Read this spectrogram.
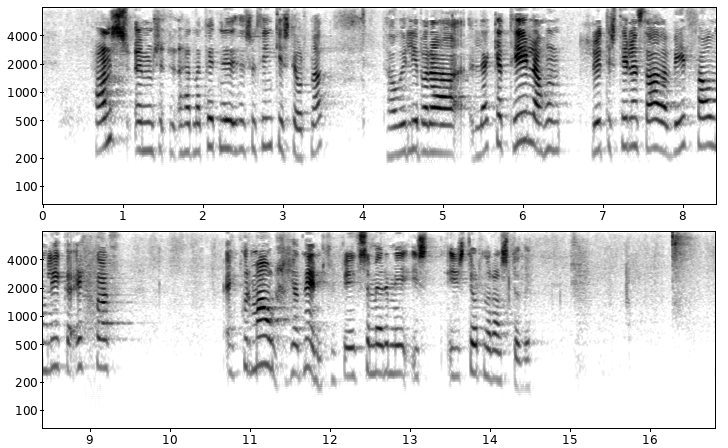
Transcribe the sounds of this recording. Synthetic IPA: hansʏmhɛt̪nakʰvɛt̪nɪðθɛsːʏθiɲcɪst̪jowɾt̪nað | θawvɪljɛpaːɾalɛcːat̪ʰɪlaðɦun | l̥ʏːt̪ɪst̪ʰɪlʏmθaðaðvɪðfaːwʏmliːkaʔejhkvað | ejŋ̥kvʏɾmaːwlçɛt̪nɪnvɪðsɛmɛɾʏmiist̪jowɾt̪naɾanst̪œːðʏ

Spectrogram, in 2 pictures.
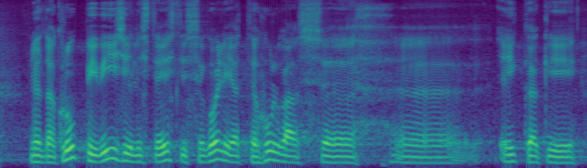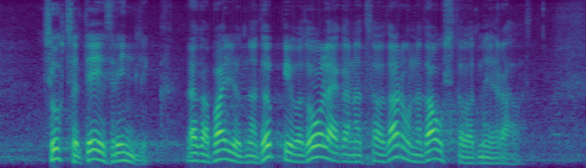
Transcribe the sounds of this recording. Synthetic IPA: niøld̪ɑkrupːˑiviːsilist̪e̞eːsʲt̪isːe̞ko̞lʲːijɑt̪ːˑe̞ɦulɡ̥ɑs | ikˑːɑɡ̥i | suht̪selt̪e̞ːsrind̪lḭk | væɡɑpɑlʲjud̪nɑd̪ɤpːivɑd̪o̞le̞ɡ̥ɑnɑd̪̥sɑːvɑd̪ɑɾunɑd̪ɑwst̪ɑvɑd̪̥me̞je̞ɾʔɑ̰hvɑ̰st̪

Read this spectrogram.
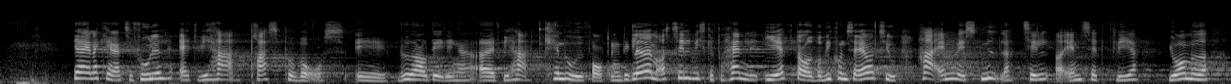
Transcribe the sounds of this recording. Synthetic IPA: jɑ̈ɪænɐkʰen̰ɐt͡sʰe̝lfuləæd̥ʋiɦɑ̈pʰʁaspʰɒ̽ʋɒːsʋøðˠɑ̈ʊd̥e̝̰ːle̝ŋɐɒ̽æd̥ʋiɦɑ̈kʰemb̥əuð̞ˠfɒ̰ːd̥ʁeŋd̥e̝ɡleːðˠjɑmɑɪɒ̽st͡sʰe̝lʋisɡ̥æfɒ̽ɦæn̰ləʔiefd̥ɐɒ̰ːð̩ˠʋɒʋikʰɒ̽nsæɐʋæt͡sʰiʊ̰d̥hɑ̈ʔænʋesd̥mið̞̰ˠlɐt͡sʰe̝lɒ̽ʔænsed̥əfle̝ːɐ | jo̝ɐmøːðˠɐ

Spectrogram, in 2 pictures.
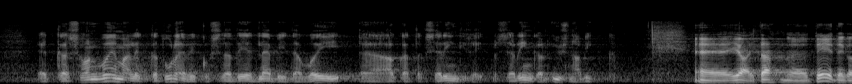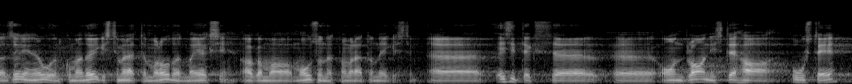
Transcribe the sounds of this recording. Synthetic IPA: e̞t̪kɑso̞nvɤjmɑlikːɑt̪ulevikːˑusse̞d̪̥ɑt̪e̞ːd̪læbid̪̥ɑ̰vɤjɑ̰kːˑɑt̪ːˑɑkse̞ɾiŋɡ̥isḛjt̪ˑmɑseɾiŋɡ̥o̞nysnɑ̰pikː | jɑɑjt̪æht̪e̞ːd̪e̞ɡɑons̬e̞lʲːineɾuɡont̪kumɑnɑd̪ɤ̞jɡ̥est̪imæle̞t̪ːˑɑnmɑlo̞ːd̪ɑnet̪mɑejeksḭɑ̰ɡ̥ɑmɑmɑusunet̪mɑmæle̞t̪ːˑɑnɤjɡ̥est̪i̥ | e̞s̬ʲit̪ːˑe̞ks | o̞̰nplɑːnist̪e̞ɦɑuːst̪e̞ː

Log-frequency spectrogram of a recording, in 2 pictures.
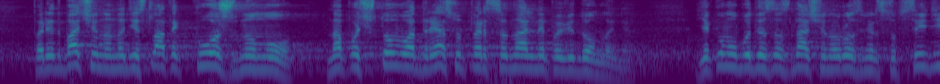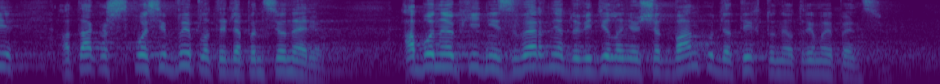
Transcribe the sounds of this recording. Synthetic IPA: peɾe̞d̪̚bɑt͡ʃe̞nɔnɐdʲislˠɑt̪ɪkɔʒnɔmʊnɐpɔt͡ʃt̪ɔʋʊɐd̪ɾɛsʊpersɔnɑlʲnɛpɔʋʲid̪ɔmlenʲːɐ̰ | jɐkɔmʊbud̪ɛzɐznɑt͡ʃe̞nɔɾɔzʲmʲirsʊbsɪdʲiji | ɐt̪ɑkɔʒspɔsʲibʋɪplˠɐt̪ɪd̪lʲɐpenʲsʲiɔnɛɾʲḭw | ɐbɔneɔbxʲidʲnʲisʲtʲzʋɛrd̪nʲːɐd̪ɔʋʲidʲilˠenʲːɐuʃt͡ʃɐd̪̚bɑnkʊd̪lʲɐt̪ɪxt̪ɔnɛɔt̪ɾɪmɐjɛpɛnʲsʲijʊ

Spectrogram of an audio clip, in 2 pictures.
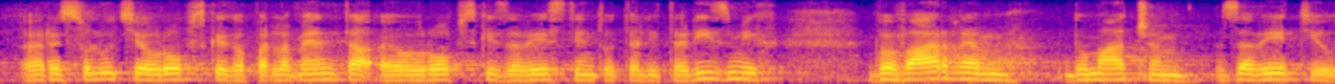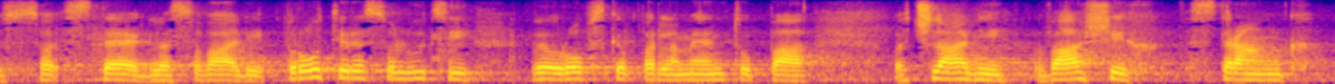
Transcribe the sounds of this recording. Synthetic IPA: ɾɛsɔluːt̪sijɛɛwɾoːpskɛɡapaɾlamɛ̃nt̪aʔɛwɾoːpskizaʋeːst̪iːnt̪ɔt̪alit̪aɾizmix | ʋəʋaːɾnɛm | d̪ɔmaːt͡ʃɛmzaʋeːt̪jṵst̪ɛɡlasɔʋaːlipɾoːt̪iɾɛsɔluːt̪siji | ʋɛwɾoːpskɛmpaɾlamɛ̃nt̪upa | t͡ʃlaːniʋaːʃixst̪ɾaŋk

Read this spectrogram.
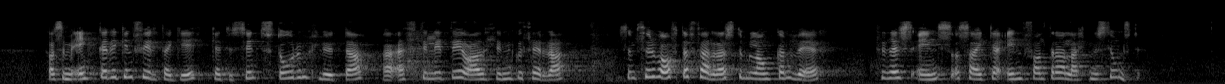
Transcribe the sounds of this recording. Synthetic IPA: θaðsɛmejŋ̥kaɾiːcɪnfɪːɾɪt̪ʰaːjcɪcɛːjt̪ʏsejn̥t̪st̪oːwɾʏml̥ʏːt̪aːðɛft̪ɪɾlɪːt̪ɪɔɣaðl̥ɪniŋkʏθejrːa | sɛmθʏɾvaɔft̪afɛɾðast̪ʏmlawŋkanvɛːɾ̥t̪ʰɪ̥θe̥sejnsaðsaːjcaʔejnfalt̪ɾalajhknɪst̪joːwnʏst̪ʏ̥

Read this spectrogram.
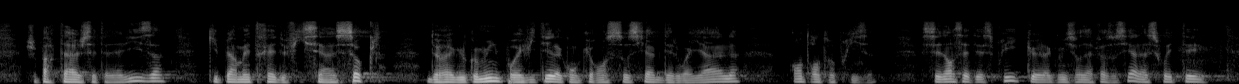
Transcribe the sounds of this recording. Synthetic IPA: ʒ̥əpaʁt̪aʒsɛt̪analiz | kʲipɛʁmɛt̪χɛd̪əfi̥kseɛ̃sɔkld̪əʁɛɡləkɔmynpuʁevit̪elakɔ̃kʲyʁɑ̃sːɔsjald̪elwajal | ɑ̃t̪χɑ̃t̪χəpχiz | sɛd̪ɑ̃sɛt̪ɛspχikəlakɔmisjɔ̃d̪afɛʁsɔsjalaswɛt̪e

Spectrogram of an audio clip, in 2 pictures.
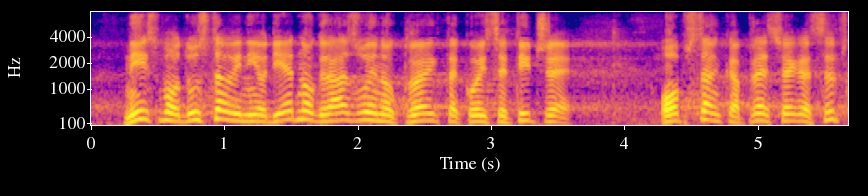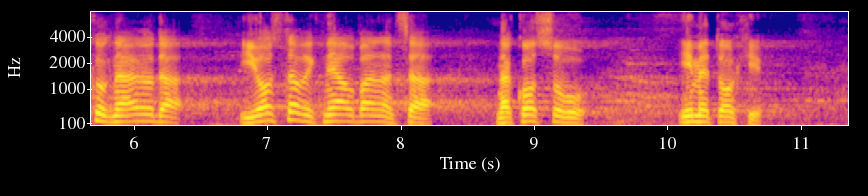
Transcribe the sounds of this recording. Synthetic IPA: niːsmoːd̪ust̪alinio̞d̪jed̪no̞ɡɾaːzʋo̞jno̞ɡ̚pɾo̞je̞kt̪ako̞jise̞t̪iːt͡ʃe̞ | o̞pst̪aŋkapɾe̞ːsʋe̞ɡasr̩psko̞ɡnaːɾo̞d̪aio̞st̪aːlixne̞alˠbanat̪sa | nako̞so̞ʋu | ime̞t̪o̞xḭjṵ

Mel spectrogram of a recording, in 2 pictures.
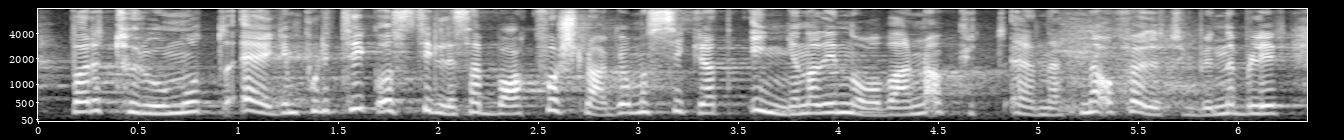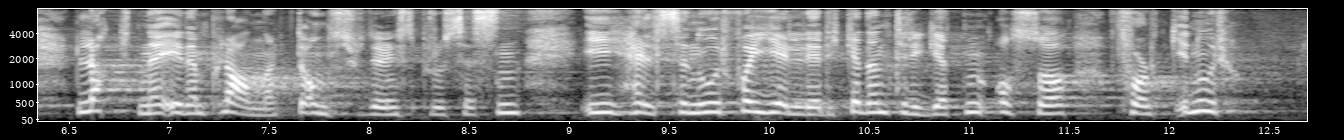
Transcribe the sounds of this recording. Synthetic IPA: ʋɑːɾət̪ʰɾuːmʊt̪eːɡənpʰʊlɪt̪ʰɪkːɔst̪ɪlːəsæɪbɑːkfɔʂɭɑːɡəɔmɔsɪkːɾəɑt̪ɪŋːənɑʋd̪ɪnoːʋæːɾəɳəɑkʰʉt̪ʰeːnheːt̪ənəɔføːd̪ət̪ʰʉɾbʉːənəblɪːɾlɑk̚t̪neːɪd̪ɛnpʰlɑːnlɑk̚t̪əɔmst̪ɾʉk̚d̪eːɾɪŋspʰɾʊsɛsːnʔɪɦɛlsənuːɾfɔɾjɛlːəɾɪkːəd̪ɛnt̪ʰɾʏɡheːt̪n̩ɔsːɔfɔlkɪnuːɾ

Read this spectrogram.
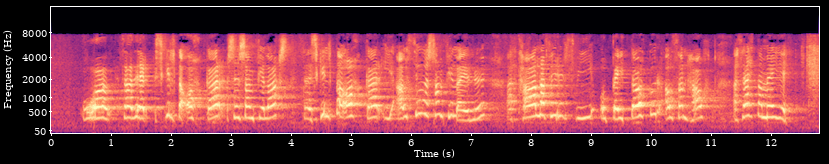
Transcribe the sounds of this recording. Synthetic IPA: ɔɣθaðɛɾscɪlt̪aʔɔhkaɾsɛmsamfjɛːlaxsθaðɛɾ̥scɪlt̪aʔɔhkaɾiʔalθjowðasamfjɛːlaːjɪnʏ | aðt̪ʰaːlafɪɾɪɾ̥θviɔɣpeːjt̪aɔhkʏɾawθanːɦawht̪ | aðθɛht̪ameːjɪ

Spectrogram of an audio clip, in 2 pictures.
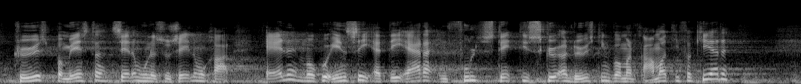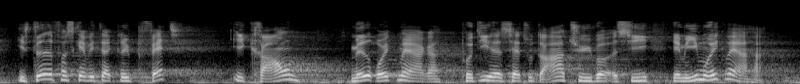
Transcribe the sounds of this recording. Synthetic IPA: kʰøːspʰɒ̽mesd̥ɐsel̰ɒ̽mhunæɐso̝ɕɛ̰ːld̥e̝mo̝kʰʁɑ̰̈ːd̥ | æləmɒ̽kʰue̝nse̝̰ːʔæd̥e̝ʔæɐɾ̥ɑ̈ʔe̝nfulsd̥en̰d̥isɡ̥øɐ̰løːsne̝ŋʋɒmænʁɑ̈mɐd̥ifɒ̽kʰe̝ɐ̰ɾ̥ə | isd̥eð̞̰ˠð̩ˠfɒ̽sɡ̥æʋid̥æɡ̥ʁḭːb̥əfæd̥ | ikʰʁɑ̈ʊnmeð̞ˠʁœɡ̥̚mæɐɡ̥ɐpʰɒ̽d̥ihe̝ɐ̰sæt͡sʰud̥ɑ̈ːt͡sʰyːb̥ɐʔɒ̽siː | jæmənimɒ̽e̝ɡ̥əʋæːɐɦæ

